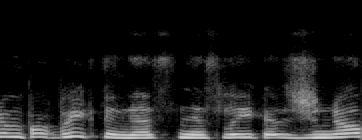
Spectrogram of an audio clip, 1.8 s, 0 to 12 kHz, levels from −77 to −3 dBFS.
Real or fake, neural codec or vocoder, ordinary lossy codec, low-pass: fake; codec, 16 kHz, 4 kbps, FreqCodec, larger model; Opus, 16 kbps; 7.2 kHz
